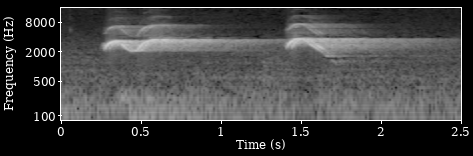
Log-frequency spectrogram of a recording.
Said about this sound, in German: Was ist hier? Harpo Marx? Ist das Harpo Marx Gedächtnispfeifen? Da pfeift ein Mensch. Ich frage mich nach wem oder was. Der winkt auch irgendwem. Winkt der einem anderen Menschen oder einem Hund?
